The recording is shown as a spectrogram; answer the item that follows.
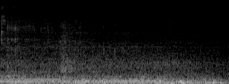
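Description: Steady low hum of an idling vehicle engine, heard from inside the car.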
